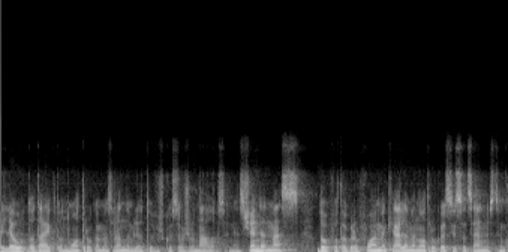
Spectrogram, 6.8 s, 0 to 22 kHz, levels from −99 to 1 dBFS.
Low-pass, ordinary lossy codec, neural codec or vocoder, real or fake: 7.2 kHz; Opus, 32 kbps; none; real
